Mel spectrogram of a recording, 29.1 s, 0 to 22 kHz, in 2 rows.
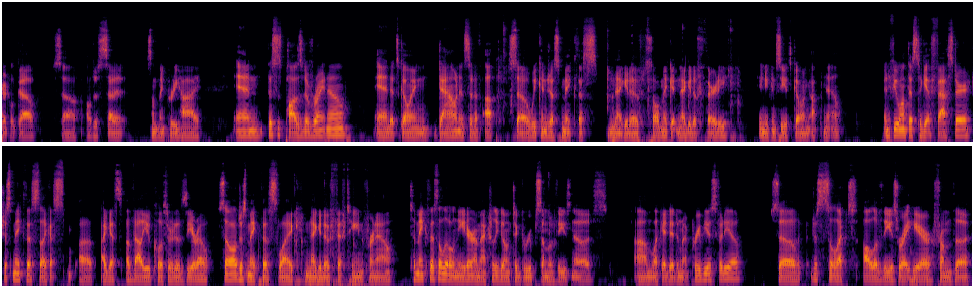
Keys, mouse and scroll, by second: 4.9-5.5 scroll up 4, 5.2 middle click, 7.5 space, 8.1 click, 10.9 space, 17.7 ctrl+z, 18.2 click, 20.5 click, 20.5 middle click, 20.5 scroll down 4, 21.7 click, 22.8 g, 23.8 middle click, 24.6 middle click, 25.8 click, 28.0-28.9 scroll up 4, 28.3 middle click.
